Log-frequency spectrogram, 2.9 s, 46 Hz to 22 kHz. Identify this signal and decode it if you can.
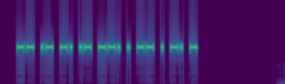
Morse code, heard as a keyed tone, about 49 wpm, 700 Hz. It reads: MANAGEMENT
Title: Sentences from Top 1000 Words - Review Part 4 - New Word Drill - 50wpm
